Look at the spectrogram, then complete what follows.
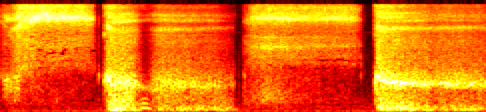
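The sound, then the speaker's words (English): Heavy, raspy breathing right up against the microphone, someone imitating James Earl Jones: four loud, drawn-out breaths alternating in and out with brief pauses between them, and no talking. “You got some heavy breathing over there.”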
